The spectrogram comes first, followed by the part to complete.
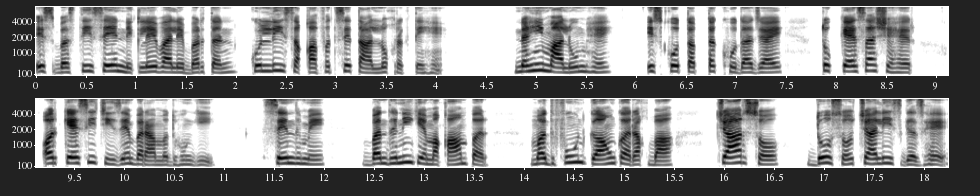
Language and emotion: Urdu, neutral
